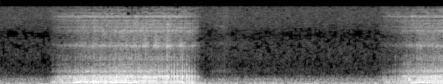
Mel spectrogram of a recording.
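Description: A sleeping dog gives loud, rattling low snores on the in-breath, with quieter breathing between them.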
